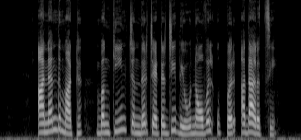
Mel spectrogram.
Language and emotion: Punjabi, neutral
